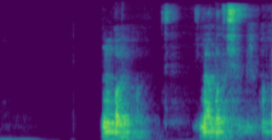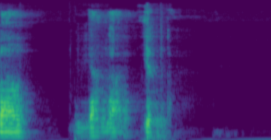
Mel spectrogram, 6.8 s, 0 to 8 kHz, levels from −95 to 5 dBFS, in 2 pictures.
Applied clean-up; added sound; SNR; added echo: neural mask model DeepFilterNet 3.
